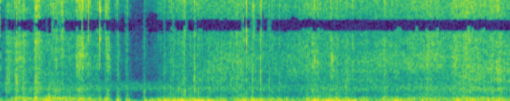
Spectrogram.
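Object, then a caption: Stuffed chenille fabric pillow. Long gold metal claw nail covers scratch a soft, stuffed yellow pillow cover with tufted chenille dots. The result is a continuous, muffled, low rumbling scrape that swells and dips in uneven strokes, with almost no bright content.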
